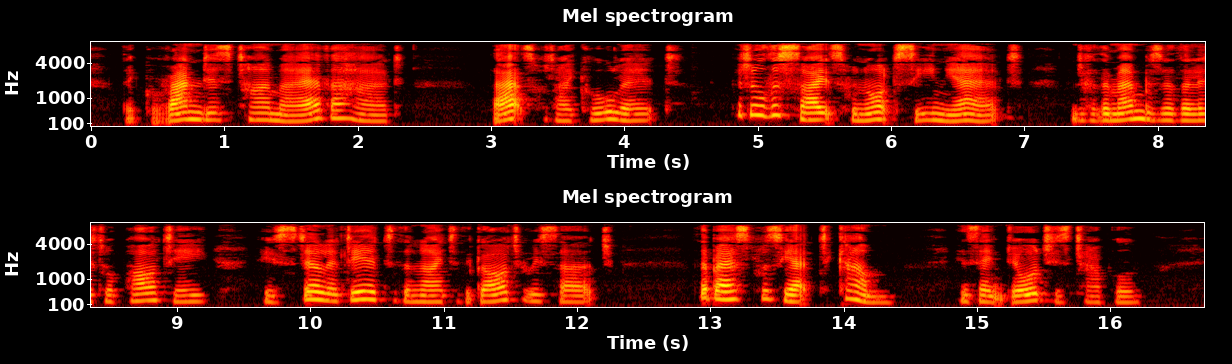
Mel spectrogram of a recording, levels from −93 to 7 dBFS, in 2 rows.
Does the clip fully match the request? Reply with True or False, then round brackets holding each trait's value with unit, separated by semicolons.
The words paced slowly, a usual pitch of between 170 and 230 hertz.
False (170 wpm; 190 Hz)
